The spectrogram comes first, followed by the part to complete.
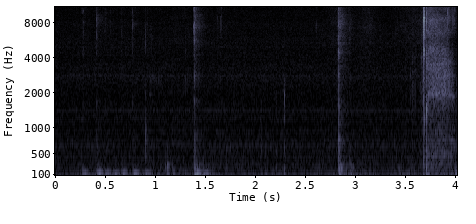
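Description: A few faint, separate computer keyboard key presses, single clicks about a second apart.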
